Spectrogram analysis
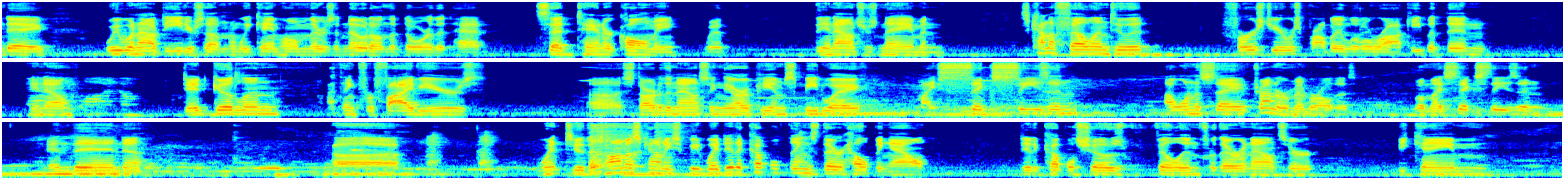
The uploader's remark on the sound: Live from RPM's test and tune night ahead of the 2023 Mike Hughes Memorial Sunflower Classic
